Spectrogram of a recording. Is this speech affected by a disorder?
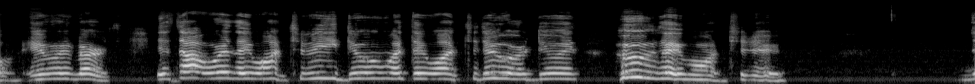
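Yes: throat cancer radiation damage.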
